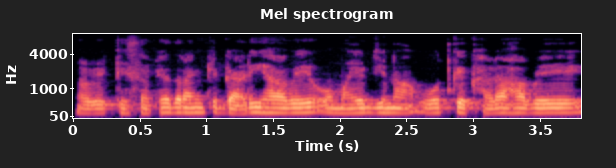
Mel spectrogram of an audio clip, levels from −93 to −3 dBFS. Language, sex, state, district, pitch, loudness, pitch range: Chhattisgarhi, male, Chhattisgarh, Sarguja, 125 Hz, -20 LUFS, 125-130 Hz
